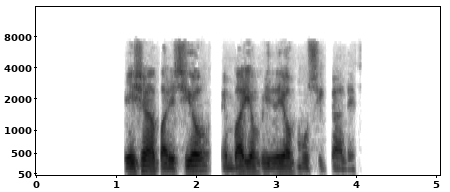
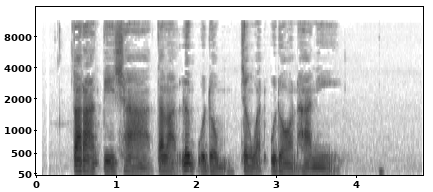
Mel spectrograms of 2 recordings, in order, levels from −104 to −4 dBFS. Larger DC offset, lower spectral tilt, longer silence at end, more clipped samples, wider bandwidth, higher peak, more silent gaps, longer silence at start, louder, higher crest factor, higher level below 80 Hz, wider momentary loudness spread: neither; about the same, -5.5 dB/octave vs -5 dB/octave; first, 1.05 s vs 0.5 s; neither; second, 7.6 kHz vs 11.5 kHz; about the same, -2 dBFS vs -4 dBFS; first, 2.19-2.31 s, 3.63-3.69 s vs none; first, 1.1 s vs 0.45 s; first, -17 LUFS vs -28 LUFS; second, 16 dB vs 24 dB; about the same, -56 dBFS vs -58 dBFS; first, 13 LU vs 8 LU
